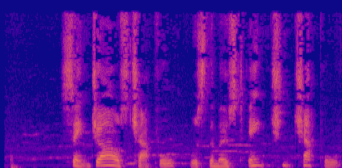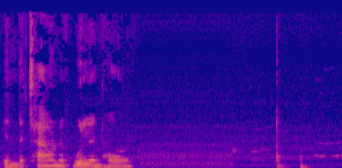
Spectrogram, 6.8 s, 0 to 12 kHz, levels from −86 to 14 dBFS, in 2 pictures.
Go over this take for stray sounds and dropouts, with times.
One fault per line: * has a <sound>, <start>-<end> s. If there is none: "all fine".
all fine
